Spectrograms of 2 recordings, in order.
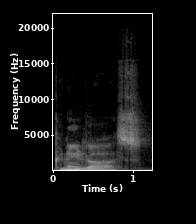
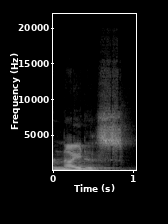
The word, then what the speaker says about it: Cnidus: Technically, in the Koine Greek, Knidos, commonly pronounced, however, Cnidus.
